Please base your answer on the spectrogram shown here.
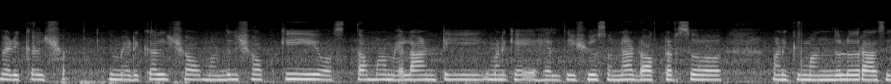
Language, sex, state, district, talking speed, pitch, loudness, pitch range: Telugu, female, Telangana, Nalgonda, 130 wpm, 220 Hz, -16 LUFS, 215-230 Hz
